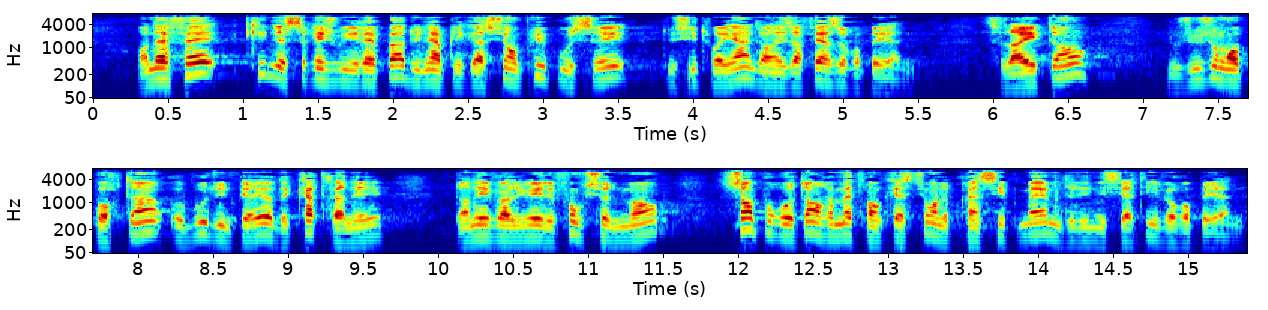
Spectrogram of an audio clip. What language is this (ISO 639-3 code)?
fra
